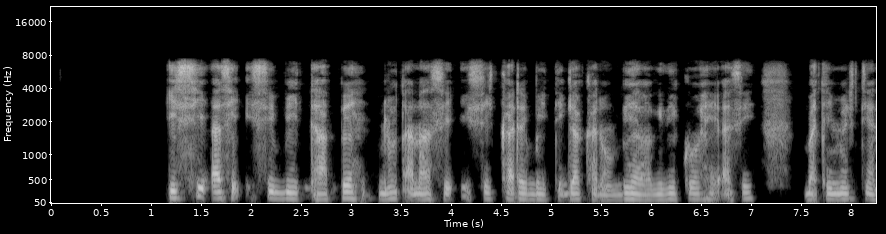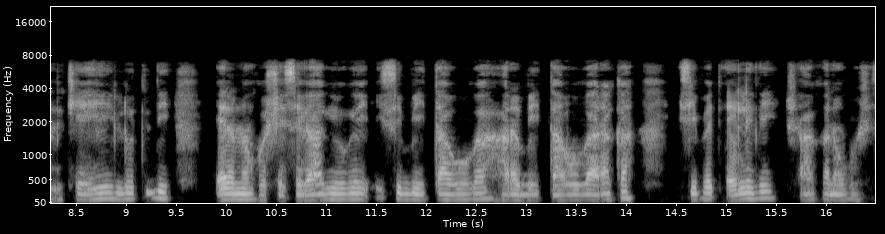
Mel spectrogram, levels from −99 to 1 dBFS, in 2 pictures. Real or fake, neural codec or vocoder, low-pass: fake; codec, 16 kHz, 4 kbps, FreqCodec, larger model; 7.2 kHz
